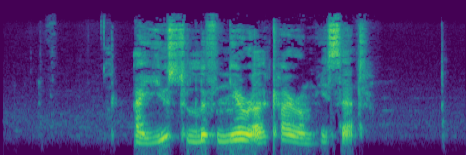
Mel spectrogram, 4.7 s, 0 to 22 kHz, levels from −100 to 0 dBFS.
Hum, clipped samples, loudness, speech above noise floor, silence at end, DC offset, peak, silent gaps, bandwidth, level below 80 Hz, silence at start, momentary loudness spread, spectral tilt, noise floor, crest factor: none; under 0.1%; -18 LUFS; 48 dB; 1 s; under 0.1%; 0 dBFS; none; 16 kHz; -70 dBFS; 1.35 s; 9 LU; 0.5 dB/octave; -67 dBFS; 22 dB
